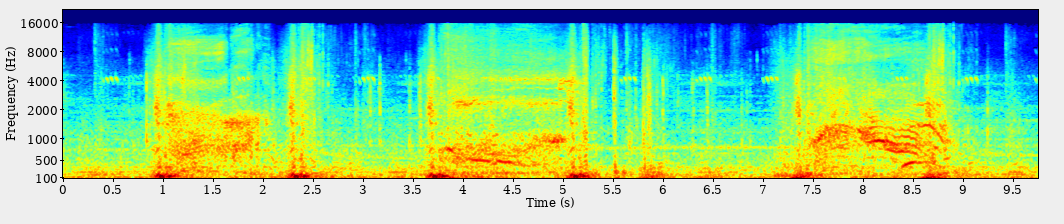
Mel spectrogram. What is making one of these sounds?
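A club strikes a zombie with heavy thuds.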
